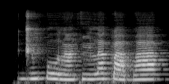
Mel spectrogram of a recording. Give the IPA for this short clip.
d͡ʒ ũ˦ k͡p o˦˨ l ã˨˦ k ĩ˧ l a˦ k͡p a˧ b a˦

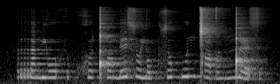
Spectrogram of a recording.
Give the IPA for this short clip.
r a n j o h ɛ kʷ x ɵ ǃʰ ɒ n e s ɵ j ɒ kʷ s ɵ kʷ e n ǀ ɒ dˤ ɵ n ŋ͡ǃ ɛ s

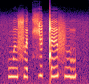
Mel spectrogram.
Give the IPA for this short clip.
w ɯ sʷ a t ç ə ǃ ɘ f u

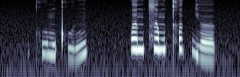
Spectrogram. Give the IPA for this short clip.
kʷʰ ɐ˧ m kʷʰ ɪ˨˥ ŋ | ɐ˥ n t͡s ɐ˥ m kʰ ɐ˥ k̚ j œː˨ k̚

